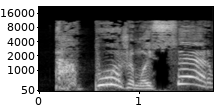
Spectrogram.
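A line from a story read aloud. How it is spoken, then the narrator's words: Exclaiming woman. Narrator (Russian): воскликнула миссис Бардл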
